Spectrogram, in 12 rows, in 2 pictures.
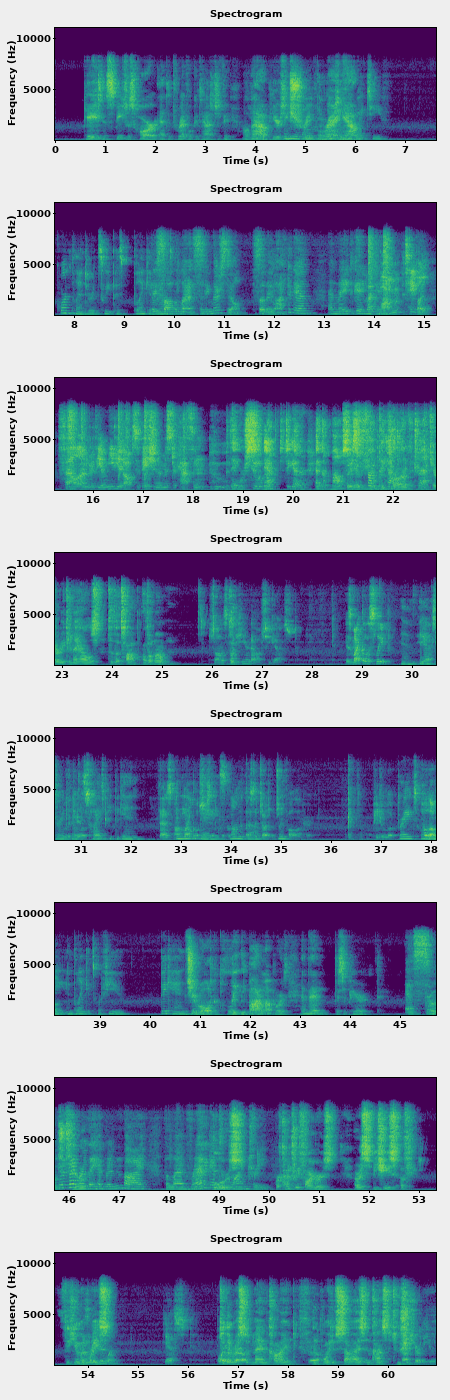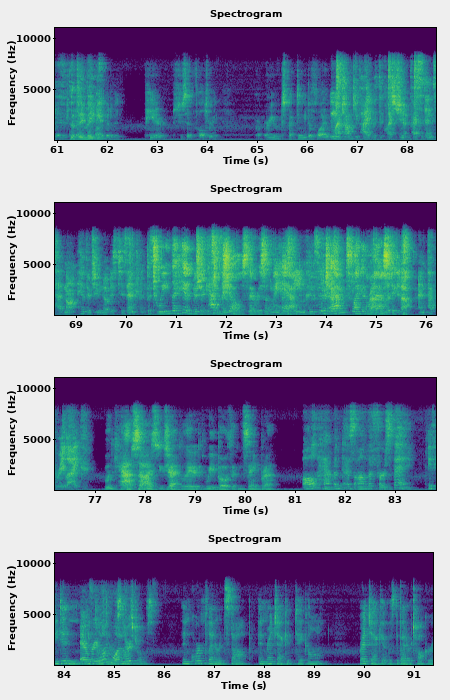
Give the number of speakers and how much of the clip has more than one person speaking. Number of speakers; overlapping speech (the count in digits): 7, about 31%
